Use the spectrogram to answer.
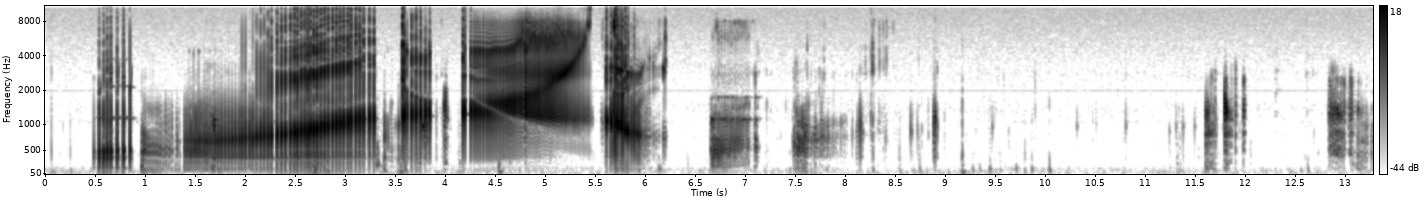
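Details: Person with a bellyache and loose stools after eating dog treats: loud, long gurgling and squealing bowel rumbles with rising and falling pitch, then shorter gurgles. Active stomach growling (borborygmi).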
